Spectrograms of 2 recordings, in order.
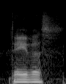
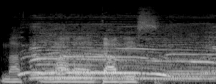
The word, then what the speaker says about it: Davis: Cameron Davis, not Davies.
